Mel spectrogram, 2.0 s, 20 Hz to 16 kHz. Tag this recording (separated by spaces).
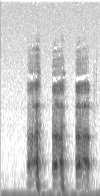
1 laughter odd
